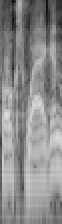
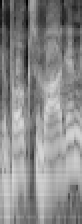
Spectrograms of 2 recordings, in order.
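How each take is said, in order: First: The W is pronounced like a W. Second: The W is pronounced like a V. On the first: This is the American way of saying it. The speaker calls it wrong. "It's not Volkswagen like we say it" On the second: This is the German way of saying it. The speaker calls it right. "that's how you say it"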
